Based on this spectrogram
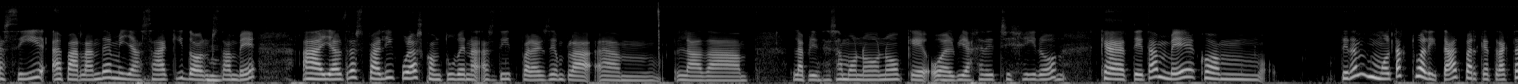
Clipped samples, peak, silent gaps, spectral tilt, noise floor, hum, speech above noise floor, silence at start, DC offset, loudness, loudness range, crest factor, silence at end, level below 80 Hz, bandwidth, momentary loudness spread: under 0.1%; -10 dBFS; none; -6.5 dB/octave; -56 dBFS; none; 29 dB; 0 s; under 0.1%; -27 LUFS; 4 LU; 18 dB; 0 s; -44 dBFS; 16.5 kHz; 10 LU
